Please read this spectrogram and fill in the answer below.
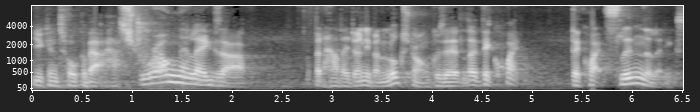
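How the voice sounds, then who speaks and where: Speaking with an Australian accent, a man talks at a fairly quick pace in a medium pitch with very wide pitch swings. Background noise is noticeable. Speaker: dance teacher. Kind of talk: tutorial. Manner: casual, conversational.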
